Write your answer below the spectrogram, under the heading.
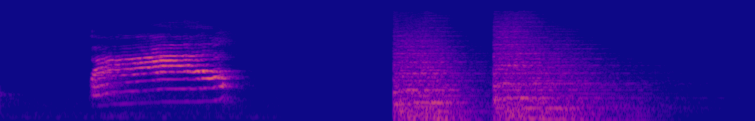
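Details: A black-and-white tuxedo cat that stays home alone daily greets its returning owner with one short, bright, slightly rising meow, followed by two loud, rushing, broadband added effect sounds.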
